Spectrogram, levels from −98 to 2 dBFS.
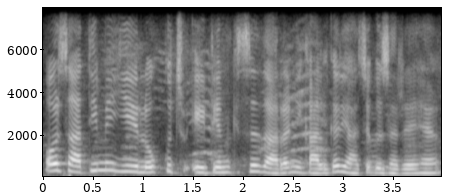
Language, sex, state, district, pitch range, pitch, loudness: Hindi, female, Chhattisgarh, Korba, 220-290 Hz, 250 Hz, -16 LUFS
